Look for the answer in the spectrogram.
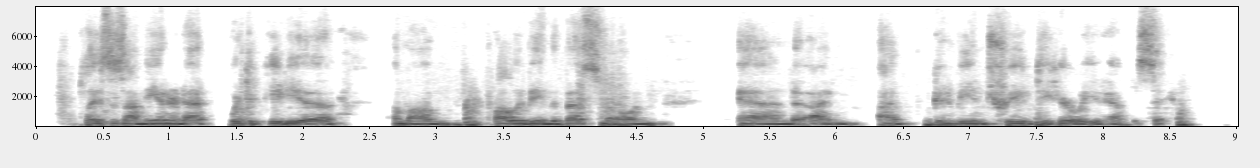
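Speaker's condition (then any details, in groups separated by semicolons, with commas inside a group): No condition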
